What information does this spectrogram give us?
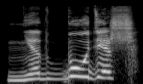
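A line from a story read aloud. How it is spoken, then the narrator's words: Yelling. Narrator (Russian): заорал я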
